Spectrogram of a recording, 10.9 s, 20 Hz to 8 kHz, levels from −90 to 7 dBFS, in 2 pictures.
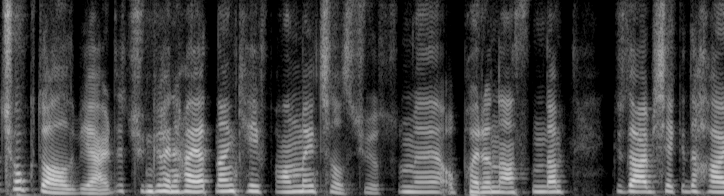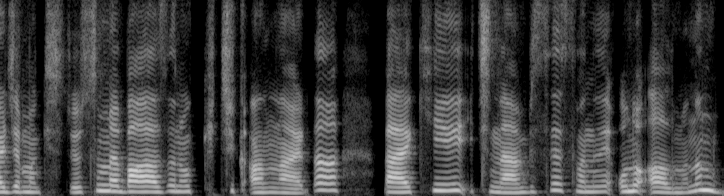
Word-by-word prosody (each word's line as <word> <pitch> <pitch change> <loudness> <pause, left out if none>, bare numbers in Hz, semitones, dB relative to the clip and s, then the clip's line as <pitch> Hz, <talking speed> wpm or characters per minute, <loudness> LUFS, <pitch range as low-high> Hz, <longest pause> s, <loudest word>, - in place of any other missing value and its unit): çok 315 +2 -1
doğal 165 -7 +4
bir 160 - -7
yerde 150 - +1
çünkü, 230 0 -3
hani, 225 -2 +5
hayattan 220 +1 +5
keyif 230 -2 -3
almaya 220 +2 0
çalışıyorsun 180 +1 -8
ve 200 -1 -3
o 175 - -10
paranı 195 0 0
aslında 205 +2 -1 0.4
güzel 220 -2 +4
bir 205 - -8
şekilde 225 0 -4
harcamak 200 -2 0
istiyorsun 200 +6 -4
ve 225 -1 +2
bazen 210 +1 +4
o 220 0 -5
küçük 245 - -12
anlarda 190 +9 0 0.3
belki 200 +6 +3
içinden 185 -5 -1
bir 205 - -13
ses, 260 +4 -7
hani, 210 0 -6
onu 220 -2 -1
almanın 200 +5 0
210 Hz, 170 wpm, -19 LUFS, 195-230 Hz, 0.4 s, hani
